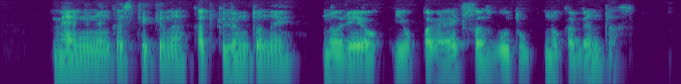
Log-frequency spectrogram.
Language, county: Lithuanian, Marijampolė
